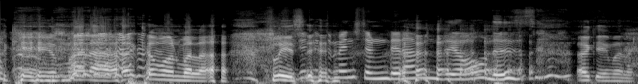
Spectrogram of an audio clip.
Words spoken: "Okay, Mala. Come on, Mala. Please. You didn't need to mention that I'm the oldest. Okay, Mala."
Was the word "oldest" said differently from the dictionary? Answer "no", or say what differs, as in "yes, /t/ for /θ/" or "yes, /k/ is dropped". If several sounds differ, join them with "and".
yes, /t/ is dropped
